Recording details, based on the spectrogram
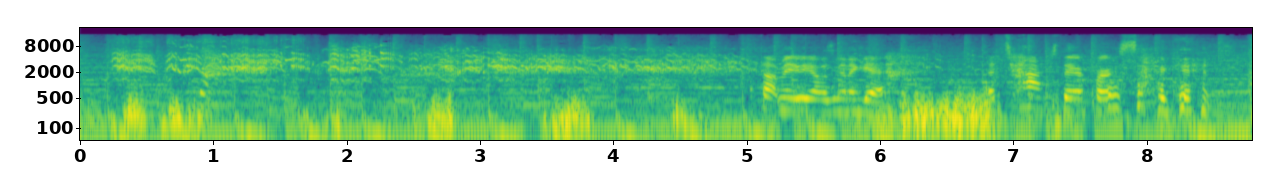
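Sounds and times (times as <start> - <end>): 
many birds squawking and shrieking: 0.0 - 6.7
speech: 0.3 - 1.2, 2.6 - 3.9, 5.1 - 8.7.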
